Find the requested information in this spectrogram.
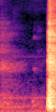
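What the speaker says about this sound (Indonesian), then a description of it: "Batuk." A single short, abrupt cough, close and fairly loud, bursting out after a near-silent pause and cut off at the end.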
